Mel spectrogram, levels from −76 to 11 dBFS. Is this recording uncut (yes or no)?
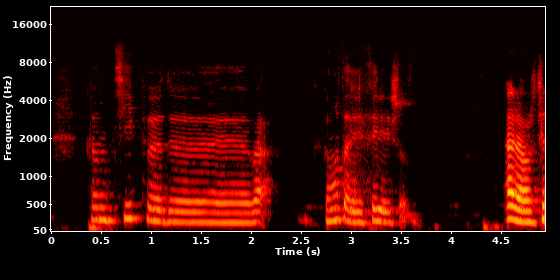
yes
